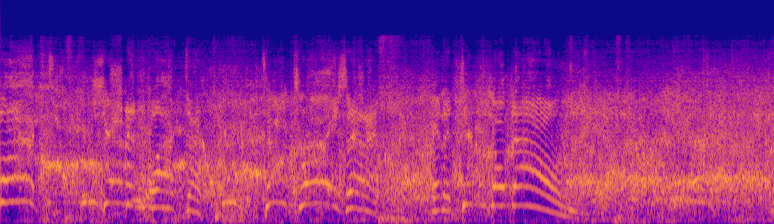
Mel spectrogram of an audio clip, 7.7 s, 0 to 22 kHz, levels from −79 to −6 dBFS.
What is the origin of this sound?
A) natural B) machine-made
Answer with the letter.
B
